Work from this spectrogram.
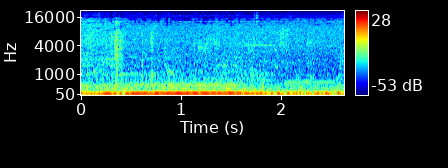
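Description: Steady low engine rumble and road noise from inside a moving car, loud and continuous with no talk.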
